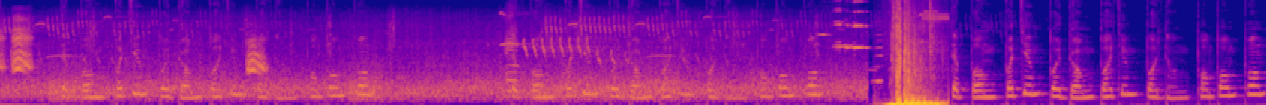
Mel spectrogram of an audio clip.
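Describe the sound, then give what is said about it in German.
A raven caws a couple of harsh times over a busy, murmuring background, then a loud thump cuts in and people begin talking. “Ui, ein Rabe.”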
